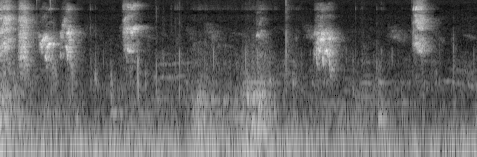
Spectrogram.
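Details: Lovebird calls while feeding: piercing, scratchy squawks come in quick clusters, with a pause in the middle and then single loud shrieks near three and four seconds.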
